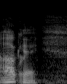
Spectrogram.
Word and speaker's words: Auburn: So let's get to Jake in, is it Auburn, or am I pronouncing it right? Auburn. Auburn, Yeah, Auburn.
